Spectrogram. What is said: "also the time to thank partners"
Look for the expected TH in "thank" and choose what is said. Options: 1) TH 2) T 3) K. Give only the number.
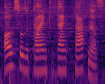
2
